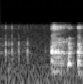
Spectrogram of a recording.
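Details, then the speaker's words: Two or three harsh night-time coughs after faint tapping in a quiet room, from an adult woman (the caregiver's mother), propped on pillows; caregiver suspects postnasal drip or a heart valve problem; cough. "я поставил чтобы ты перестала кашлять правильно надо регулярно skype чувствует наклоном завод то подушки"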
